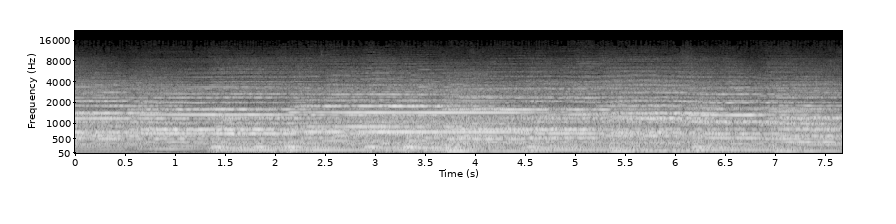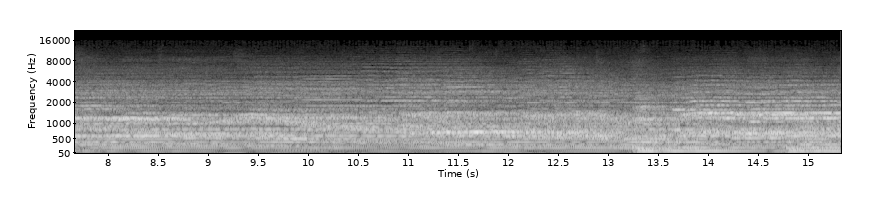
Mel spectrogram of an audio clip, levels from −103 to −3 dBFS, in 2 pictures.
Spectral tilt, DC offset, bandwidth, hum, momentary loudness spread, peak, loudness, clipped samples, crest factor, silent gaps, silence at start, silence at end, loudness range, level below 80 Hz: -6.5 dB/octave; 0.2%; 9.8 kHz; none; 9 LU; -2 dBFS; -19 LUFS; under 0.1%; 16 dB; none; 0 s; 0 s; 7 LU; -52 dBFS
